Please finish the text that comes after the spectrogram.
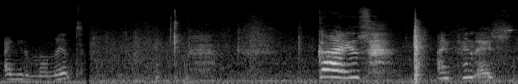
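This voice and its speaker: A young woman with a stuffed-up, teary voice rambles to camera, full of "like" and "literally." She sits back from the mic, and a clear hum of room noise runs underneath. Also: sits high, expressive, very slow, bright, forceful tone, recorded from a distance, poor audio. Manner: emotional, rambling, swears, says "like" and "literally" often. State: congested, teary. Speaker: reading vlogger. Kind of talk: casual vlog chat to camera.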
